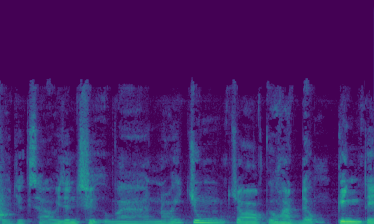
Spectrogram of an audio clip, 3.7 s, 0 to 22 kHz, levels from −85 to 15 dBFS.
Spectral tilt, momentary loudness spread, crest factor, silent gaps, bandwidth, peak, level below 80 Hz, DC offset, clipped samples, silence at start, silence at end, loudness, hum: -5.5 dB/octave; 12 LU; 22 dB; none; 14.5 kHz; -2 dBFS; -54 dBFS; under 0.1%; under 0.1%; 0 s; 0 s; -25 LUFS; none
